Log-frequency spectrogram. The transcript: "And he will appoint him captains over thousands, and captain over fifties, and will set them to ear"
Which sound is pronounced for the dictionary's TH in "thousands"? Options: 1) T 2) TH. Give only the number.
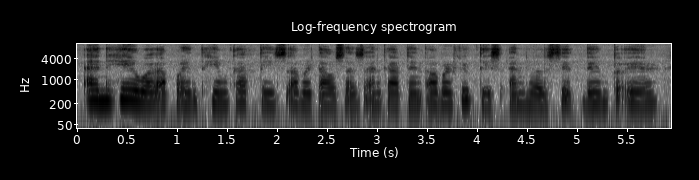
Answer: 1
